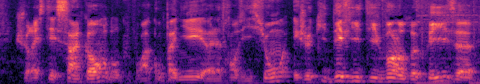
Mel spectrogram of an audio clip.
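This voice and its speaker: A man speaks at a medium pitch and a fairly quick pace, with very wide pitch swings. Noticeable background noise can be heard. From France (Brittany). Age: 50s. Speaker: entrepreneur. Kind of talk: interview. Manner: hesitant, many fillers.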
